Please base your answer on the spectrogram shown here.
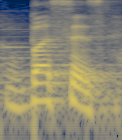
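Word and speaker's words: buses: इसलिए इसकी एक करेक्ट प्रोनाउंसिएशन निकालने के लिए हमें ई एस लगाना पड़ा और इसका साउंड फिर निकला बसेस।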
